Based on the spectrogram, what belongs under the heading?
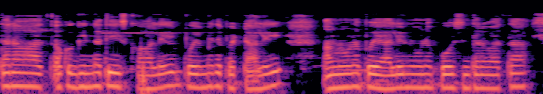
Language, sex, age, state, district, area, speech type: Telugu, female, 18-30, Telangana, Hyderabad, rural, spontaneous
